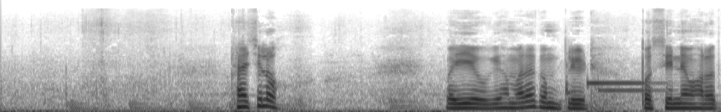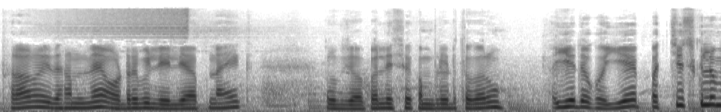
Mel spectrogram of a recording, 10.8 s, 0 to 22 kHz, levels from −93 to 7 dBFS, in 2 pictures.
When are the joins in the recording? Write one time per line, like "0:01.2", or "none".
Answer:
0:09.4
